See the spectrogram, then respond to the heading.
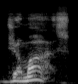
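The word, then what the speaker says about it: jamás: yelled from the gallery jamas. And that means in sph. So the guy yelled never from the stands, but it is pronounced like Hamas in English.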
